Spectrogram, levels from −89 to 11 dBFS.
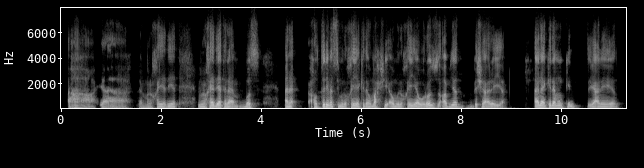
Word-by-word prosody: آه، 80 Hz, -9 st, -5 dB
ياه، 75 Hz, -6 st, -6 dB
ده -, -, -11 dB
الملوخية 75 Hz, +7 st, -3 dB
دِيَّة 100 Hz, 0 st, -1 dB, 0.4 s
الملوخية 95 Hz, +8 st, +2 dB
دِيَّة 135 Hz, +2 st, +5 dB
أنا 100 Hz, -, +3 dB
بُص -, -, -3 dB, 0.5 s
أنا -, -, +2 dB, 0.2 s
حُط 110 Hz, +4 st, -2 dB
لي 175 Hz, -1 st, +7 dB
بس 175 Hz, -6 st, 0 dB
ملوخية 110 Hz, +6 st, +1 dB
كده 110 Hz, +1 st, 0 dB
ومحشي -, -, -1 dB
أو 90 Hz, -, +1 dB
ملوخية 115 Hz, +8 st, +1 dB
ورز 125 Hz, -, +3 dB
أبيض 160 Hz, 0 st, 0 dB
بشعرية، 85 Hz, -6 st, -1 dB, 0.6 s
أنا 140 Hz, +1 st, +8 dB
كده 150 Hz, +4 st, +3 dB
ممكن 130 Hz, -6 st, -2 dB, 0.2 s
يعني 95 Hz, 0 st, 0 dB
د -, -, -15 dB
100 Hz, 140 wpm, -22 LUFS, 90-130 Hz, 0.6 s, أنا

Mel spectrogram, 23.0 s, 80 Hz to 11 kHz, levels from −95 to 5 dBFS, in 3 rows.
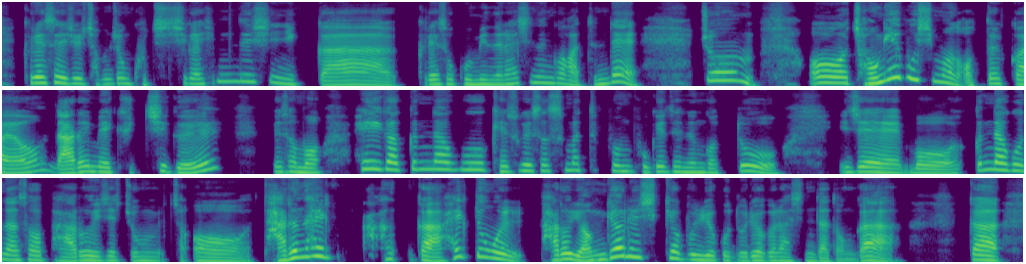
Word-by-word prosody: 그래서 220 Hz, +1 st, +2 dB
이제 200 Hz, -1 st, +1 dB
점점 180 Hz, +3 st, -6 dB
고치시기가 185 Hz, +3 st, -5 dB
힘드시니까 175 Hz, -, -2 dB, 0.2 s
그래서 175 Hz, +1 st, -3 dB
고민을 170 Hz, 0 st, -2 dB
하시는 220 Hz, +3 st, -4 dB
것 195 Hz, -, -3 dB
같은데 175 Hz, -, -1 dB, 0.4 s
좀 315 Hz, -5 st, 0 dB, 0.4 s
어 220 Hz, 0 st, +5 dB
정해 250 Hz, -, +4 dB
보시면 290 Hz, -, +1 dB
어떨까요 170 Hz, -, -1 dB
나름의 175 Hz, +5 st, +3 dB
규칙을? 185 Hz, -, -1 dB, 0.4 s
그래서 185 Hz, 0 st, -3 dB
뭐 165 Hz, -1 st, +2 dB, 0.3 s
회의가 290 Hz, -2 st, +4 dB
끝나고 270 Hz, -1 st, -2 dB
계속해서 220 Hz, +1 st, -3 dB
스마트폰 230 Hz, -3 st, -6 dB
보게 195 Hz, +1 st, -4 dB
되는 175 Hz, -2 st, -2 dB
것도 160 Hz, -, -1 dB, 0.5 s
이제 180 Hz, -3 st, +3 dB
뭐 145 Hz, -2 st, 0 dB
끝나고 250 Hz, -3 st, +2 dB
나서 180 Hz, -2 st, 0 dB
바로 160 Hz, +1 st, -1 dB
이제 160 Hz, 0 st, -3 dB
좀 155 Hz, -1 st, -6 dB
저 -, -, -11 dB
어 140 Hz, -5 st, 0 dB
다른 265 Hz, +4 st, +5 dB
할 325 Hz, -2 st, +5 dB, 0.4 s
활 220 Hz, -1 st, -4 dB
그러니까 160 Hz, -4 st, +6 dB
활동을 275 Hz, -, +1 dB
바로 205 Hz, +3 st, +3 dB
연결을 245 Hz, -, +5 dB
시켜 250 Hz, -3 st, +1 dB
보려고 175 Hz, -4 st, 0 dB
노력을 155 Hz, 0 st, -2 dB
하신다든가 130 Hz, 0 st, 0 dB, 0.5 s
그러니까 180 Hz, -5 st, +6 dB
185 Hz, 310 characters per minute, -23 LUFS, 160-235 Hz, 0.5 s, 그러니까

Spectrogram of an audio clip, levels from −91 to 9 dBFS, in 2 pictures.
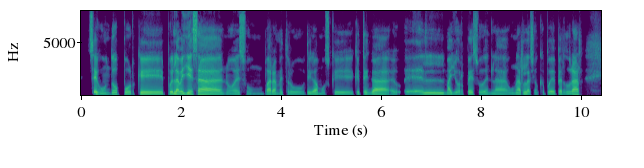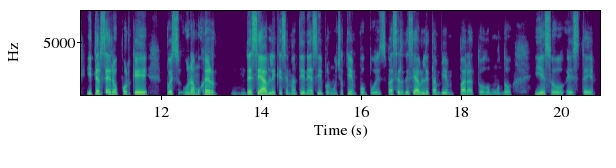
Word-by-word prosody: segundo, 155 Hz, +7 st, 0 dB
porque, 110 Hz, -2 st, +1 dB
pues, 140 Hz, 0 st, +1 dB
la 155 Hz, 0 st, +7 dB
belleza 150 Hz, -4 st, +4 dB
no 135 Hz, +1 st, -8 dB
es 130 Hz, -, -5 dB
un 130 Hz, -2 st, -19 dB
parámetro, 120 Hz, -4 st, -4 dB
digamos 115 Hz, +1 st, -3 dB
que 100 Hz, 0 st, -6 dB
que -, -, -7 dB
tenga, 115 Hz, -4 st, +1 dB, 0.3 s
eh, 125 Hz, -, -5 dB
el 115 Hz, -1 st, 0 dB
mayor 120 Hz, +3 st, -5 dB
peso 130 Hz, -2 st, -2 dB
en 105 Hz, -1 st, -12 dB
la 100 Hz, +1 st, -4 dB
una 120 Hz, +1 st, -3 dB
relación 110 Hz, +1 st, -4 dB
que 110 Hz, -, -18 dB
puede 115 Hz, 0 st, -2 dB
perdurar 145 Hz, +6 st, 0 dB, 0.5 s
y 150 Hz, -, +1 dB
tercero, 195 Hz, +5 st, +4 dB
porque, 130 Hz, -5 st, +4 dB, 0.4 s
pues, 140 Hz, -2 st, +1 dB
una 160 Hz, +5 st, +1 dB
mujer 175 Hz, +1 st, +4 dB, 0.3 s
deseable 175 Hz, -, +6 dB
que 125 Hz, -, -4 dB
se 120 Hz, -, -4 dB
mantiene 135 Hz, +5 st, -3 dB
así 140 Hz, +2 st, -2 dB
por 135 Hz, -, -10 dB
mucho 140 Hz, +1 st, -10 dB
tiempo, 150 Hz, +5 st, -3 dB
pues, 120 Hz, -3 st, -7 dB
va 125 Hz, -, +4 dB
a -, -, -7 dB
ser 130 Hz, +1 st, -2 dB
deseable 130 Hz, +1 st, +2 dB
también 120 Hz, +1 st, -5 dB
para 105 Hz, -3 st, 0 dB
todo 110 Hz, 0 st, -10 dB
mundo, 130 Hz, +6 st, -10 dB, 0.4 s
y 120 Hz, -2 st, +1 dB
eso, 135 Hz, +3 st, -2 dB
este, 100 Hz, 0 st, -4 dB
125 Hz, 145 wpm, -24 LUFS, 115-145 Hz, 0.5 s, la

